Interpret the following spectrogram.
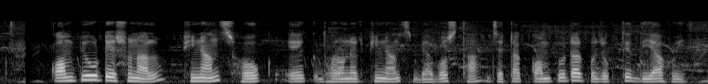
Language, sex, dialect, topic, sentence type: Bengali, male, Rajbangshi, banking, statement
